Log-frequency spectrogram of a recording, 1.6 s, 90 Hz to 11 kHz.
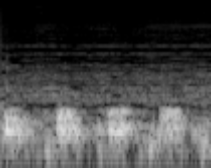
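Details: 16-week ultrasound of a female fetus: rapid rhythmic whooshing pulses at about 150 a minute; fetal heartbeat heard on ultrasound Doppler.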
